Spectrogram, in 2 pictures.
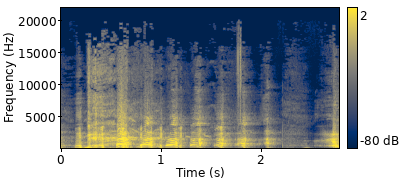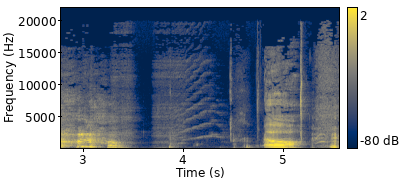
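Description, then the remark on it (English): A loud coughing fit from someone with a cold: a rapid run of harsh, rasping coughs, then a shorter burst after a pause, and one final strained cough following a brief quiet gap. “The stupid cold is killing me. I'm just going to coughing fits.”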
